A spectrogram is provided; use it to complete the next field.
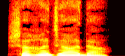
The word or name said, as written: ಷಹಜಾದೆ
